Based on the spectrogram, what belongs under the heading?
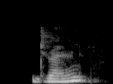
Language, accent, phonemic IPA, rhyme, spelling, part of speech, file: English, Southern England, /dɹəʊn/, -əʊn, drone, noun / verb, LL-Q1860 (eng)-drone.wav
- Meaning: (noun) 1. A male hymenopteran (ant, bee, hornet, or wasp), whose sole primary function is to mate with the queen 2. One who does not work; a lazy person, an idler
